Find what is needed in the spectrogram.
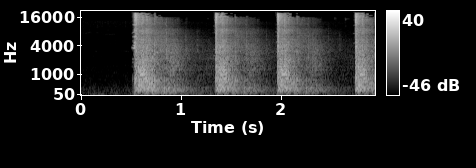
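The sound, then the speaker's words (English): Four AR-15 semi-automatic rifle shots ring out during practice rounds at a target. Each is a loud, sharp crack with a short decaying tail, fired at slightly uneven intervals with no talk between them. “This time, give me two rounds. And I had fired an AR-15 several times before rounds. Semi-automatic, so I was familiar with that operation.”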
